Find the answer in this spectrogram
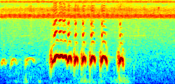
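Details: Male local zebra dove of Indonesia calling its mate, used to lure others: a few soft introductory coos, then one loud phrase of a sustained note and five to six quick pulsed notes, with a faint low rumble underneath.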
